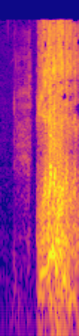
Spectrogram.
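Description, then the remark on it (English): A person does a Donald Duck voice impression: a soft, breathy lead-in followed by a loud, raspy, gravelly squawk that lasts about half a second, with no clear words. “That's your Donald Duck noise.”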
